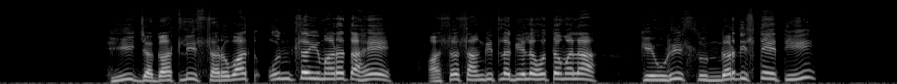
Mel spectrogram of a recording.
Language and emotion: Marathi, surprised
